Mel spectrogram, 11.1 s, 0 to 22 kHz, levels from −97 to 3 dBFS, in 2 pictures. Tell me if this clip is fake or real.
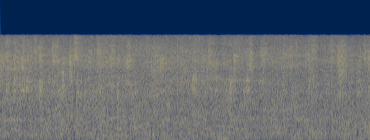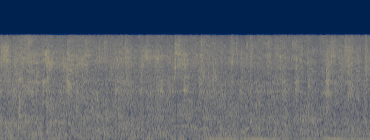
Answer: fake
